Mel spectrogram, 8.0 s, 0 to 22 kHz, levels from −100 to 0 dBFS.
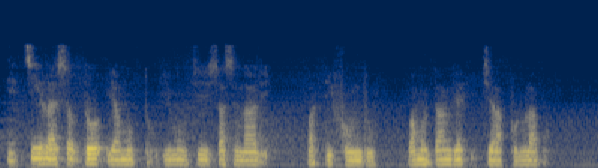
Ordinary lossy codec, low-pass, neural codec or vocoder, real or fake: AAC, 48 kbps; 7.2 kHz; codec, 16 kHz, 0.4 kbps, LongCat-Audio-Codec; fake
